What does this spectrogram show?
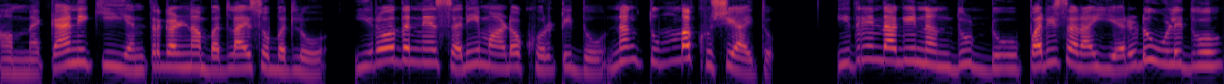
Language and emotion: Kannada, happy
